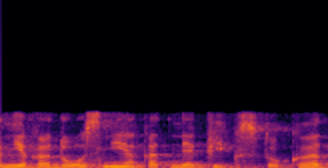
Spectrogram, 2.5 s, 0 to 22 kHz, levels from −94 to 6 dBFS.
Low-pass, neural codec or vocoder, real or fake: 7.2 kHz; vocoder, 22.05 kHz, 80 mel bands, HiFi-GAN; fake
